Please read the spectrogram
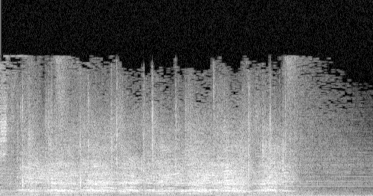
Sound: audience jeering; dramatic music

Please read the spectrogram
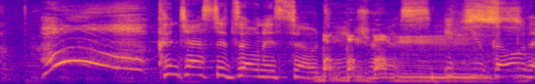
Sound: gasps

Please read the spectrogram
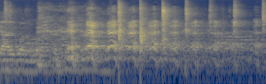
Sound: laughing

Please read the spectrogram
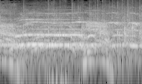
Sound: audience cheering

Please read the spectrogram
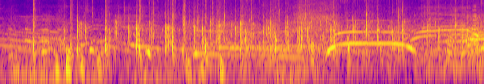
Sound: students cheering

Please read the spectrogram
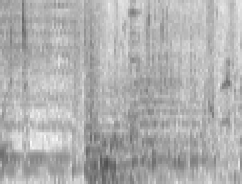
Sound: toilet flushing

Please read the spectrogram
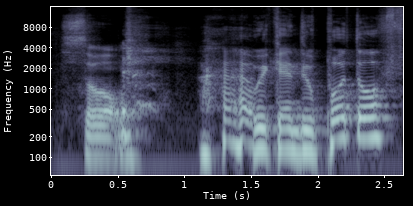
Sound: both laugh

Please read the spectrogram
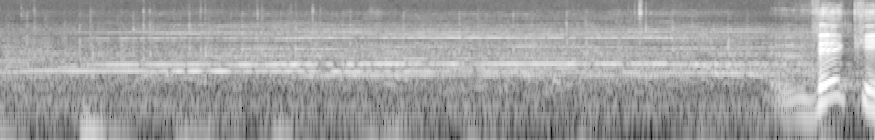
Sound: audience cheering

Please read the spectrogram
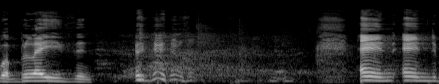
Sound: laughter

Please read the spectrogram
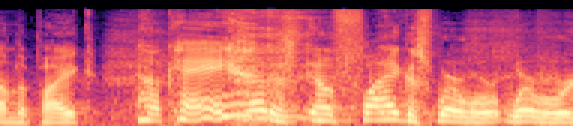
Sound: laughs

